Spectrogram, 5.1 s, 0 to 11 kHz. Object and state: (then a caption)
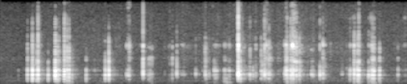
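Plastic water bottle. Fingertips and nails tap and scratch the body of a large, clear, green-tinted plastic bottle that is hollow, partly filled with water, and held horizontally while being tilted. The result is a rapid, uneven series of dry, crunchy taps and short scratches centered around 1.2 kHz, with bright edges and almost no low end or ring.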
